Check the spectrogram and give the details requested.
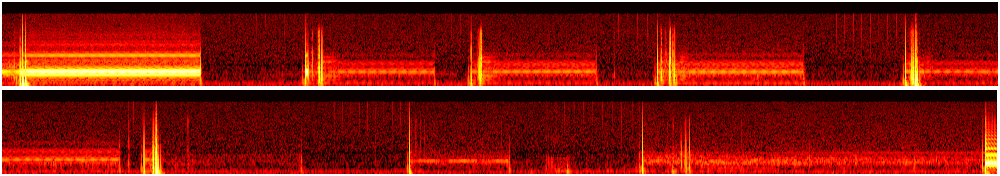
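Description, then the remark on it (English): A telephone ringback tone of a ringing number in Ramsar, dialed locally: a longer opening tone, then several buzzy one-second rings separated by short pauses and sharp clicks, fairly loud and with no talking. “So now, without further ado, here's a ringing number in Ramsar, dialed locally, of course.”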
